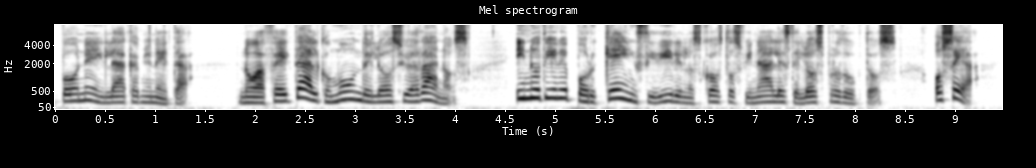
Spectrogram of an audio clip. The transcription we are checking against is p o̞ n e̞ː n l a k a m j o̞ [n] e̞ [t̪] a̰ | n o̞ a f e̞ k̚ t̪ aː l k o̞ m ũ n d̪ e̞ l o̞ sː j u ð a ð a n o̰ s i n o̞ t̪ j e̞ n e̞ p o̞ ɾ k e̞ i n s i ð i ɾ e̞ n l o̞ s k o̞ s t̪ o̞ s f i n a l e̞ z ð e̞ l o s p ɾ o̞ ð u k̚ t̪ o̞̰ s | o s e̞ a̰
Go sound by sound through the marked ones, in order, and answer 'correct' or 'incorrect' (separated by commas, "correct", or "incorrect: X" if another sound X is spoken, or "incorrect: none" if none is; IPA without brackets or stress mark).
correct, correct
